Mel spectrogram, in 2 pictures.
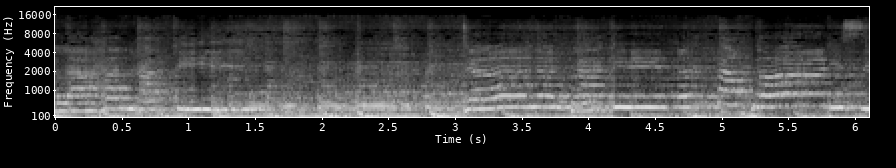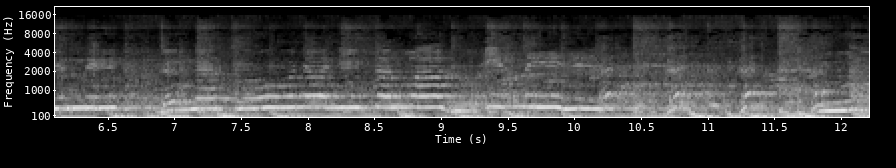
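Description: Two women singing a pop song together into microphones, amplified through a sound system over backing music.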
